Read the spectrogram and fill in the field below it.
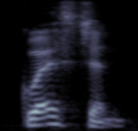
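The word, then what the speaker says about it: question: एन तो बन गया क्वेश्चन। क्वेश्चन में है च की आवाज क्योंकि टी आई ओ एन से पहले एस लगा हुआ है।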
